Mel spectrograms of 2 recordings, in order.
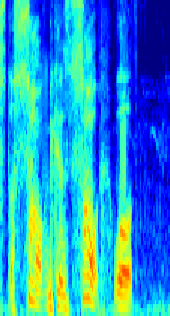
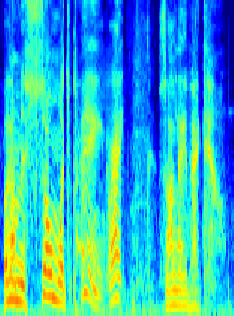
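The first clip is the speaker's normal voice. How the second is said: normal talking voice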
